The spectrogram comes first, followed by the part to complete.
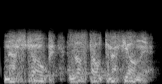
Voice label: voice message player tank hit, polish

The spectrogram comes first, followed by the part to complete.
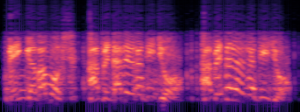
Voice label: attack position, mood med, speech; War Thunder

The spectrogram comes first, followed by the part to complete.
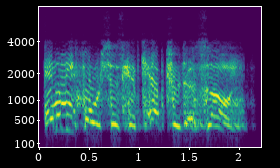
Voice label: pilot capture enemy, english; War Thunder

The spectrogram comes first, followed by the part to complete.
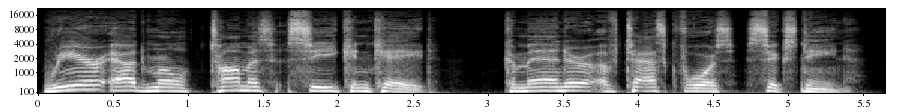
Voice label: debriefing, english; guadalcanal; War Thunder

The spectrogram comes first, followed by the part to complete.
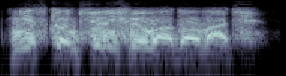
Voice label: voice message art reloading, crew tanks polish

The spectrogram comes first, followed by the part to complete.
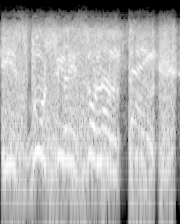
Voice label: voice message player tank hit, crew tanks serbian

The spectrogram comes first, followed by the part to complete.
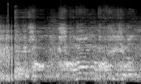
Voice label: Speech Detection Enemy Battleship, KO; World Of Warships

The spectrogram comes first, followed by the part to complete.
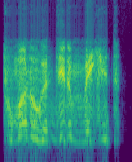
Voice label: dialogs turkish; War Thunder

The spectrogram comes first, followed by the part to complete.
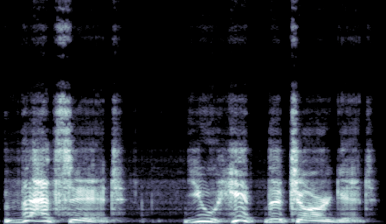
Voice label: tutorial assault bombing, english; War Thunder

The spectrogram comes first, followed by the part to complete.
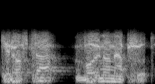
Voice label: voice message drive slowly, crew tanks polish

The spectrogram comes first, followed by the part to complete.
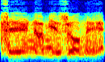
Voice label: near waypoint mood med, speech pol; War Thunder

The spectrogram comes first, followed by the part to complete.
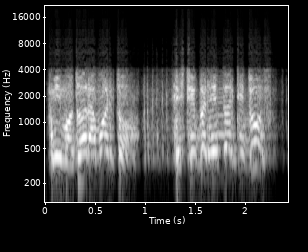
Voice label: damaged engine, mood low, speech; War Thunder

